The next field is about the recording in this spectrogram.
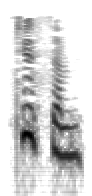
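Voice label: "toothsome", English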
